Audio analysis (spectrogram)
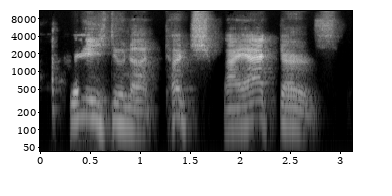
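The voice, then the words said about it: Deep stern voice. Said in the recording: “that deep voice hit.”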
